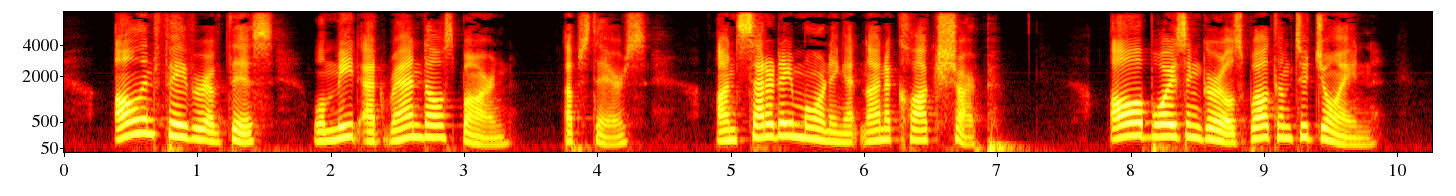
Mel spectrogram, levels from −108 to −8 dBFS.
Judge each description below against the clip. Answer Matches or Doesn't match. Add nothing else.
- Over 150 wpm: Doesn't match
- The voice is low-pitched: Doesn't match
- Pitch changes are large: Matches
